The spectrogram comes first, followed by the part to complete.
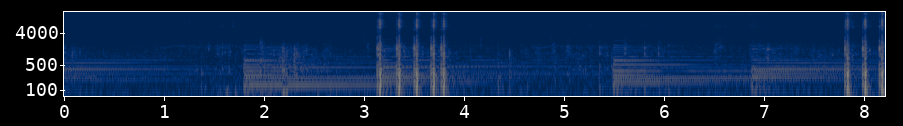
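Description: Paintball marker firing rapid strings of shots: about six quick shots around three seconds in and another short string near the end. Background music with sustained chords plays throughout.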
